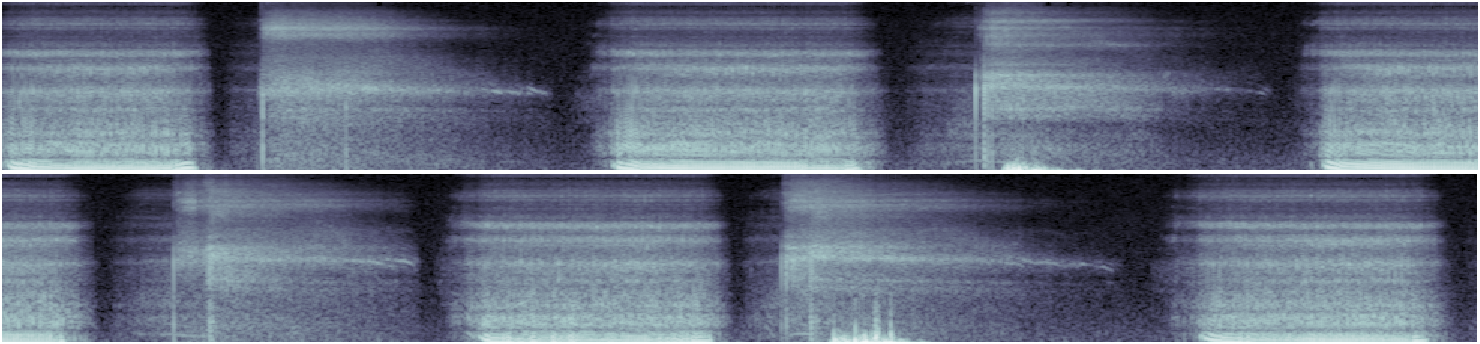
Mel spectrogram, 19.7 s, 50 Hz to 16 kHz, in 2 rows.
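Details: Loud buzzing snore on each in-breath, then a softer whistling puff out, about 14 breaths a minute; steady, regular snoring recorded as ASMR relaxation sounds.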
